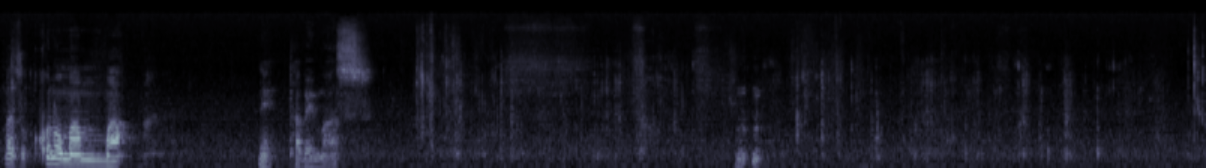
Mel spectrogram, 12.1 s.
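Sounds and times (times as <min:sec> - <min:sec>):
crunchy chewing: 0:04.1 - 0:12.0.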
